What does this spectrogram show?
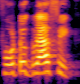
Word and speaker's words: photographic: If it is photographic, again from the back, the second one.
